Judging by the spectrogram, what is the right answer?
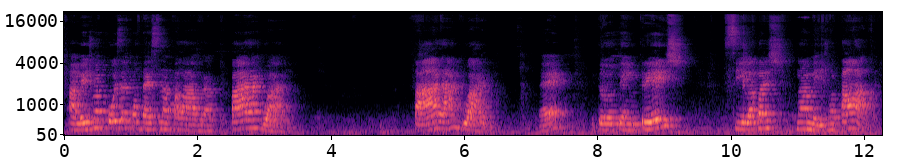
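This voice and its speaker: A woman's voice: mid-range voice, slow pace. A woman teaching a grammar lesson, explaining patiently and often checking that her students follow. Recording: echoey room, far from mic, faint noise.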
